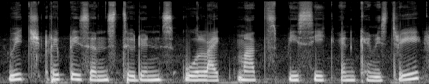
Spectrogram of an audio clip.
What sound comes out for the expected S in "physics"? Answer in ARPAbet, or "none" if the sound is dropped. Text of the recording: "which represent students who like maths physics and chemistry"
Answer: none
